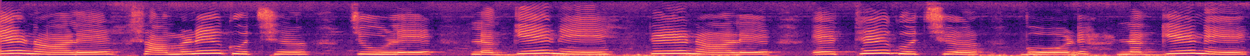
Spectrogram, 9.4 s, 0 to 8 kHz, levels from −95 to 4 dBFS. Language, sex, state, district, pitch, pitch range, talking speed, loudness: Punjabi, female, Punjab, Pathankot, 300 Hz, 285-345 Hz, 90 wpm, -12 LUFS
